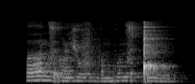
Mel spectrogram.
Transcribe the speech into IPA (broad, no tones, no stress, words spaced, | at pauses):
ʌːnzə̰ lə̃ʃuvə bəmbuːnzə ǃu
